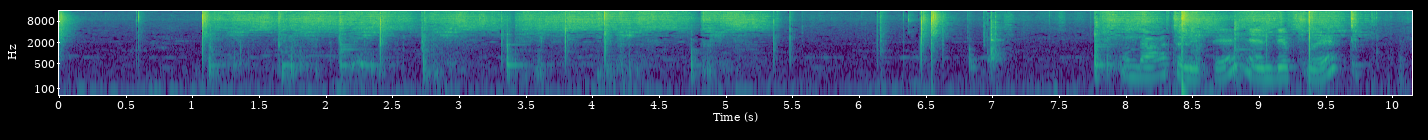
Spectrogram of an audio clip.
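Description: A wooden spatula scrapes and stirs seeds in a metal wok.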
